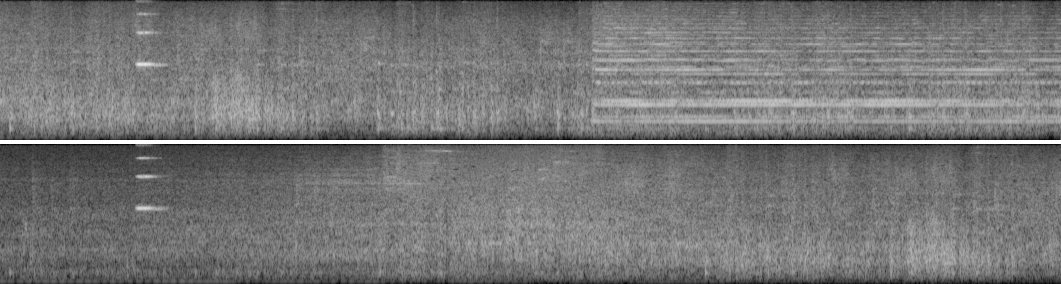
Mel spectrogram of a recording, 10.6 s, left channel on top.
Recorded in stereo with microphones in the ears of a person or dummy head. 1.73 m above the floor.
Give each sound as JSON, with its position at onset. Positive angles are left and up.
{"t": 1.4, "sound": "a squeak", "side_deg": 15, "distance_m": 1.7}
